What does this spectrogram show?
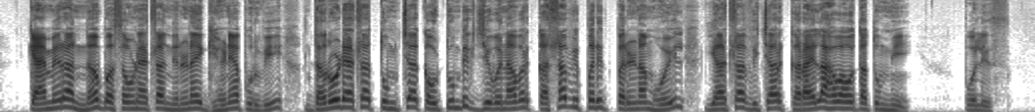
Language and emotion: Marathi, angry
